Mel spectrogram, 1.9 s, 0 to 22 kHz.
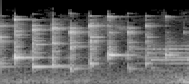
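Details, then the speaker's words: Redmi Note 10 Pro (sweet) after repair of no-audio fault (chip bad connection, CPU/UFS reworked): clear, bright ringtone notes about five per second, crisp, no crackle or distortion; speaker now working normally. "Nah dan ini saya langsung cek saja untuk suaranya Nah sekarang suara ada ya"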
